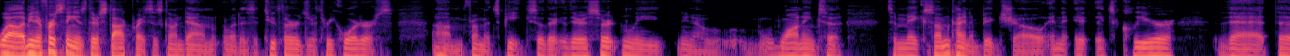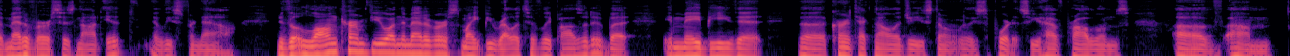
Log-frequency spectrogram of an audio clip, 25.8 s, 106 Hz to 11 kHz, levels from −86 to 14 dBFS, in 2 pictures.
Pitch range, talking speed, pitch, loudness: 90-110 Hz, 200 wpm, 100 Hz, -27 LUFS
